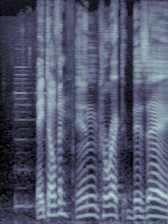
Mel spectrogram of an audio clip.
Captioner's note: buzzer beeps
